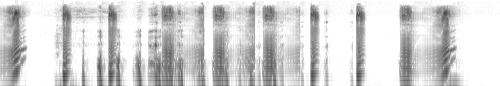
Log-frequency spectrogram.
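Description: A rapid string of loud, close fart noises, rising and falling in pitch with the choppy rhythm of someone talking, with short pauses between bursts.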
